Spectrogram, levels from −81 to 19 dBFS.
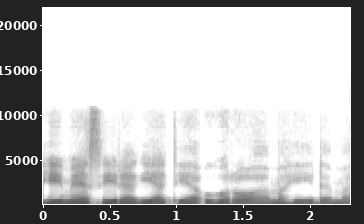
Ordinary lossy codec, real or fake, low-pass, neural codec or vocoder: AAC, 64 kbps; fake; 10.8 kHz; codec, 24 kHz, 0.9 kbps, DualCodec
